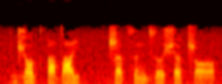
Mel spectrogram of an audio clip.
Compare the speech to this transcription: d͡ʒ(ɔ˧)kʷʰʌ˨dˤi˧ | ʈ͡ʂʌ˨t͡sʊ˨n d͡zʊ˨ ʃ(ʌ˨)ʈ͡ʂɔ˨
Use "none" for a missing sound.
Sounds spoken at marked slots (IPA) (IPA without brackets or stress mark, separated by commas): ɔ˧, ʌ˨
